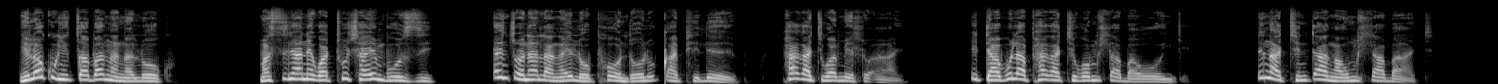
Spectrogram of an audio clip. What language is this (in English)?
North Ndebele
